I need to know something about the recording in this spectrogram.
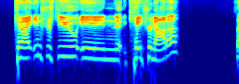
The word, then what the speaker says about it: Kaytranada: Chemical Brothers okay can I interest you in kaytranada is that how you say it yeah that's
